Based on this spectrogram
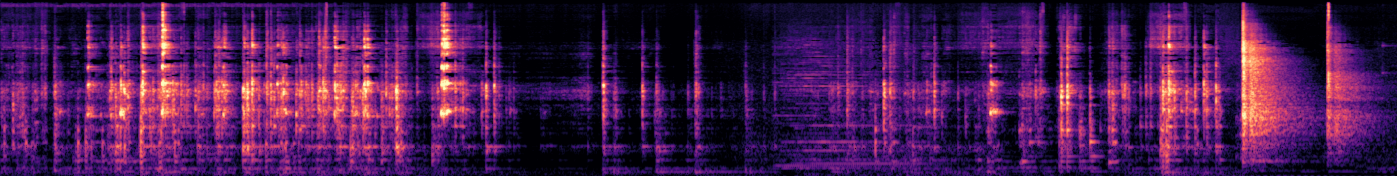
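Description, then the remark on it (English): Kettle drums being wheeled into place ahead of an evening performance of Haydn's Creation: a low rolling rumble with frequent knocks, thunks and metallic clinks, busy and uneven, ending in a louder rattling clatter. No voices. “The kettle drums sound, not through being struck, but being wheeled into place.”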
